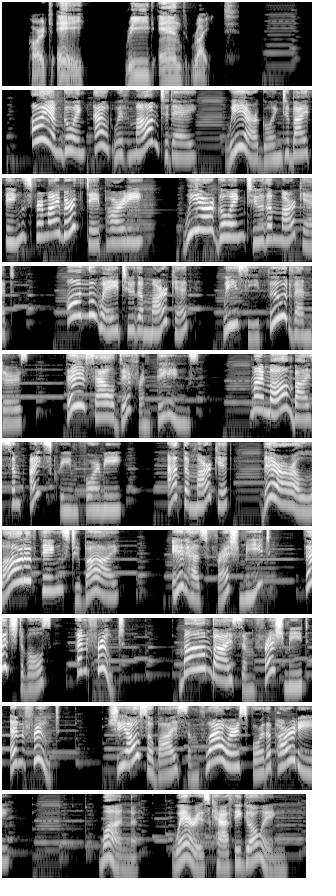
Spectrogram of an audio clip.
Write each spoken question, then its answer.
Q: Where is Kathy going?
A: She is going to the market.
